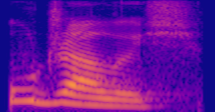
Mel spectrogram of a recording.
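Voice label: "уджалысь", Komi, female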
